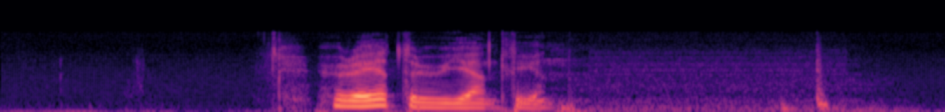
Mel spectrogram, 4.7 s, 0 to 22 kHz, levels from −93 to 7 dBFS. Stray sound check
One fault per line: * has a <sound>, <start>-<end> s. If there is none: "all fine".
* has a laugh, 3.9-4.2 s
